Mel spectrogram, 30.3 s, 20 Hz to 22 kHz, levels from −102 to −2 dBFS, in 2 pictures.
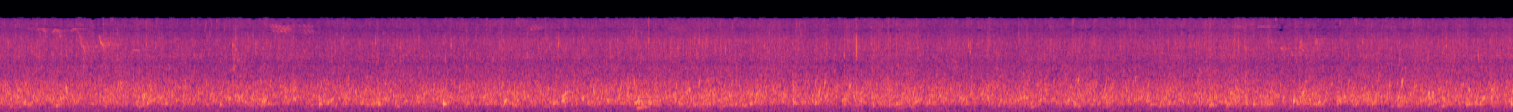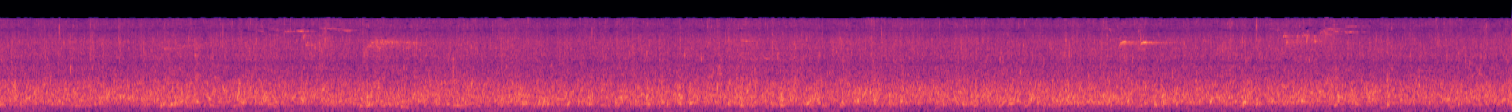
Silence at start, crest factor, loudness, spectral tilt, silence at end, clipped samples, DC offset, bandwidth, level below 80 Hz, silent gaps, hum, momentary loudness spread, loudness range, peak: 0 s; 24 dB; -30 LUFS; -1.5 dB/octave; 0 s; under 0.1%; under 0.1%; 12 kHz; -64 dBFS; none; none; 2 LU; 2 LU; -6 dBFS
